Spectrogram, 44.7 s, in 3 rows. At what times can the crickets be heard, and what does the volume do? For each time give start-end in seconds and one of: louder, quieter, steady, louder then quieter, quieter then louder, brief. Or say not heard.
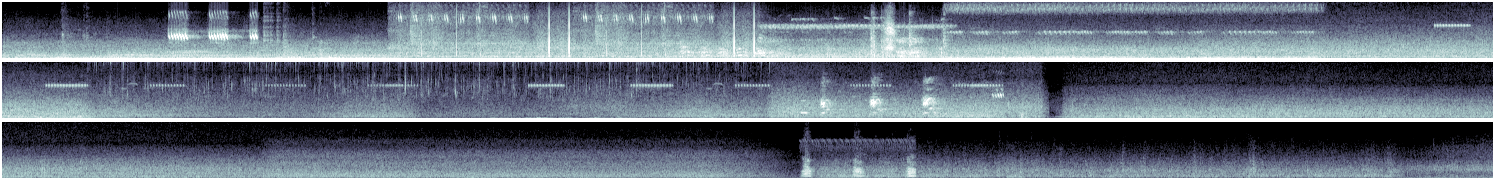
0.0-24.9 quieter.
